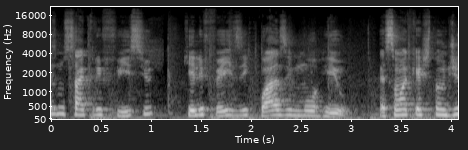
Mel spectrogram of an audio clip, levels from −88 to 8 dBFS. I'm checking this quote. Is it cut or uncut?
cut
